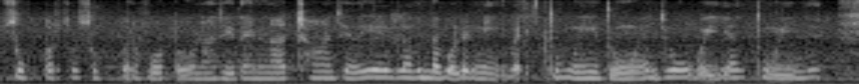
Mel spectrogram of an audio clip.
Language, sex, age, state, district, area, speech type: Dogri, female, 18-30, Jammu and Kashmir, Jammu, urban, spontaneous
